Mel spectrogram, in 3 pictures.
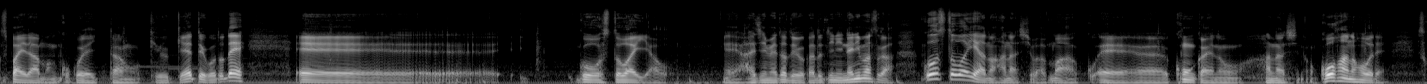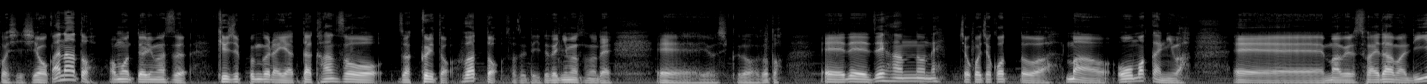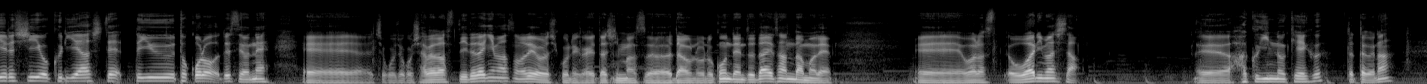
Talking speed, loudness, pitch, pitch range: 355 characters per minute, -22 LUFS, 100 Hz, 85-125 Hz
